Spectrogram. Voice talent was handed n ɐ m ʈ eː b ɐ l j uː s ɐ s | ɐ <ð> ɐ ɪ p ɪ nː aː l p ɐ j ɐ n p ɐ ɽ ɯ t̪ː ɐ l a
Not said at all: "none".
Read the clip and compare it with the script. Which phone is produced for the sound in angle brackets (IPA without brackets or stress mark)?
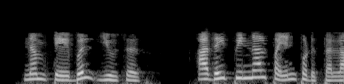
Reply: ð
